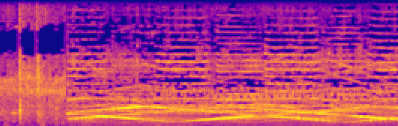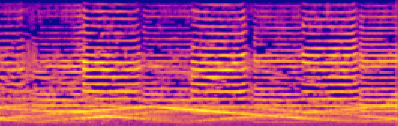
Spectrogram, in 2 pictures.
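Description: Sirens wail in a rising and falling pattern nearby.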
